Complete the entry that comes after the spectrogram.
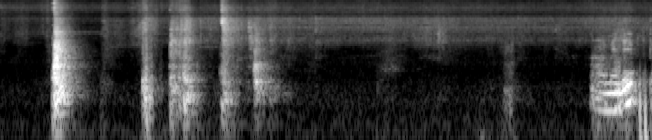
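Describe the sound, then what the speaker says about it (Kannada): Mustard seeds and a little cumin spatter and hiss in hot oil in a home kitchen pan, a faint steady sizzle with a few sharper bursts near and a voice speaking over it. "ಸ್ವಲ್ಪ ಸಾಸಿವೆ ಹಾಕ್ತಾಯಿದ್ದೀನಿ."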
